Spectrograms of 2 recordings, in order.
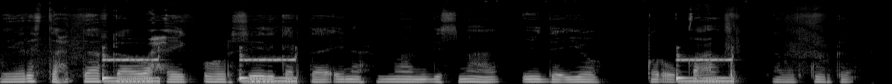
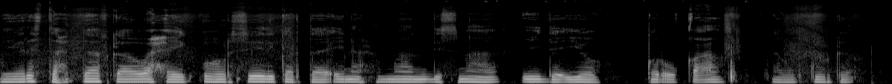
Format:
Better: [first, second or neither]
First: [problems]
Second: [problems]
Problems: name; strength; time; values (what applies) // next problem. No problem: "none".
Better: second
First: noise reduction (classical method log-MMSE)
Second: none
